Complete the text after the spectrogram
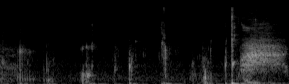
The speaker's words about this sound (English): Let me take a sip on that because that ain't a headline you read every day.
